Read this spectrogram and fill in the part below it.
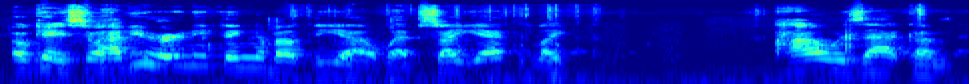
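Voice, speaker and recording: A woman's voice: fairly low pitch, sing-song, brisk, fairly bright tone, slightly rough. A young woman chatting casually on a podcast with friends. She is blunt and jokey and keeps insisting on her point. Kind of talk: casual chat.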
